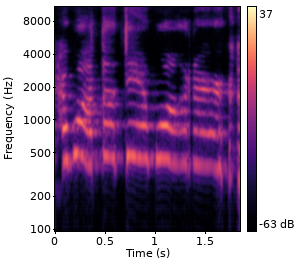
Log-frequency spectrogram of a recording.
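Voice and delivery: high-pitched mock tantrum; mad. Thirsty hiker getting mad at the snake, acted mad. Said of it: "I'm getting so mad at it".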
